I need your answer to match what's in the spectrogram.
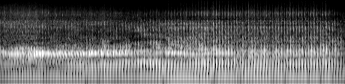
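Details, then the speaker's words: Cheap Mini Cooper S first start after battery charge: deep, loud, boomy idle with busy rumble and faint uneven ticking; very loud exhaust, slightly tappy engine with loose rocker cover bolts, suspected misfire. "Does sound very loud though. I mean, the engine sound a little bit tappy. Like I said, it probably doesn't help because all the rocker cover bolts are loose. Exhaust is very loud though."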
